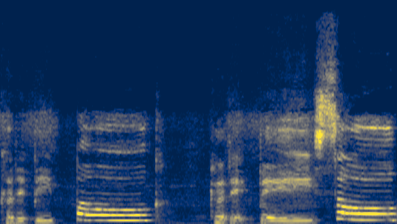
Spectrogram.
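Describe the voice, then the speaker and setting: The speaker uses a put-on character voice. Very wide swings mark the pitch. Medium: read story. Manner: exasperated.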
